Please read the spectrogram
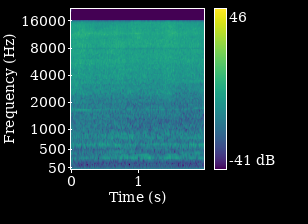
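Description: Floor edger sander running steadily, its disc grinding down a hump in a plywood subfloor.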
